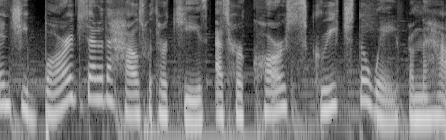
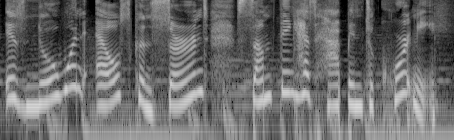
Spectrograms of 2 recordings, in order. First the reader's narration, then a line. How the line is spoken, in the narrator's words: Carol yelled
